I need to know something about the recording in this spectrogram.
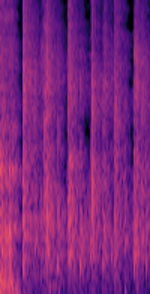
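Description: A quick, even run of sharp taps, about six a second.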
